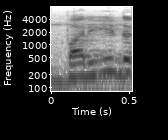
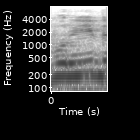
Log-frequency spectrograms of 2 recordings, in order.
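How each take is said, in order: First: The first vowel is a short weak uh sound. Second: The first vowel sounds like the u in put. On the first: "बरीड नहीं होता है, आधा ए नहीं आता" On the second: "बुरीड नहीं होता है"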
